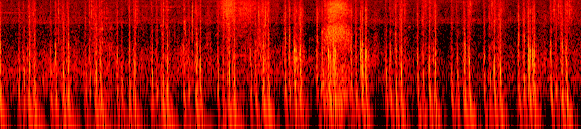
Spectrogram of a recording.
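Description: Hooves gallop rapidly over soft ground.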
